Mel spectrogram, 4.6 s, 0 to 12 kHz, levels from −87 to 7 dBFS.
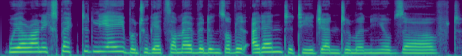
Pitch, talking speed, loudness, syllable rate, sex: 220 Hz, 170 wpm, -18 LUFS, 6.6 syllables/s, female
